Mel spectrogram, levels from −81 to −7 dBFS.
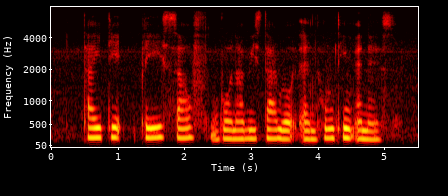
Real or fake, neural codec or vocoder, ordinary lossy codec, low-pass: real; none; none; 7.2 kHz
